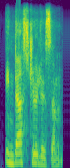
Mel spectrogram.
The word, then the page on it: industrialism: Indian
